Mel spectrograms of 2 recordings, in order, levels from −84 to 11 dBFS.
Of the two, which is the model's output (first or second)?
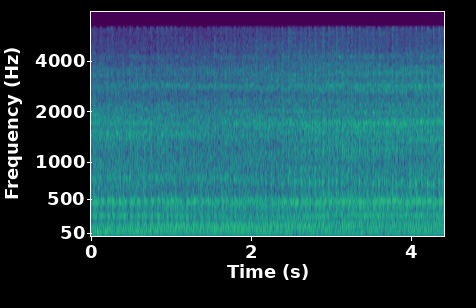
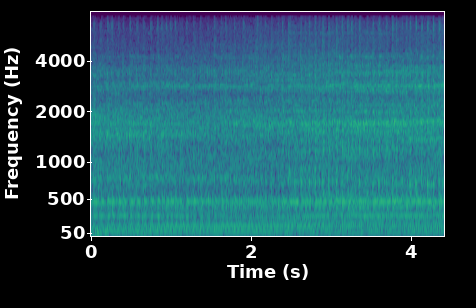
first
